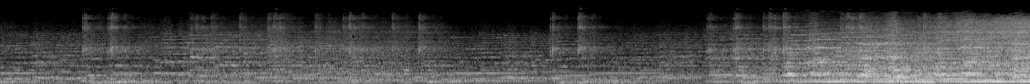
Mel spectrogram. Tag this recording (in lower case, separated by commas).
music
